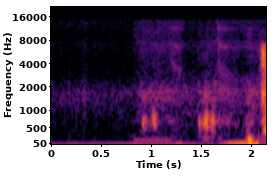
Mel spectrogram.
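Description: Near silence for about the first second, then two faint, short hums of a person's voice.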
